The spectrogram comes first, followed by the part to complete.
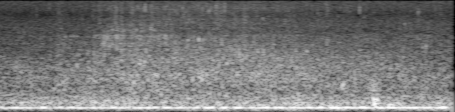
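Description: Faint shoreline ambience: small waves lapping at the water's edge, under a steady low hum.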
